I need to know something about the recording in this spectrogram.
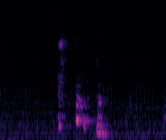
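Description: Three short, quiet, wordless vocal sounds in quick succession about a second in, after a pause.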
